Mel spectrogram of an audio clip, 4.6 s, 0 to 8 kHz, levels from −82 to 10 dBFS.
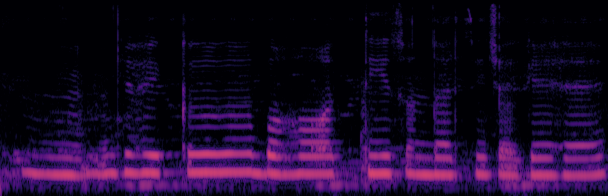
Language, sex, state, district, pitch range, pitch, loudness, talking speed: Hindi, female, Bihar, Gopalganj, 225-245 Hz, 235 Hz, -37 LUFS, 120 wpm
